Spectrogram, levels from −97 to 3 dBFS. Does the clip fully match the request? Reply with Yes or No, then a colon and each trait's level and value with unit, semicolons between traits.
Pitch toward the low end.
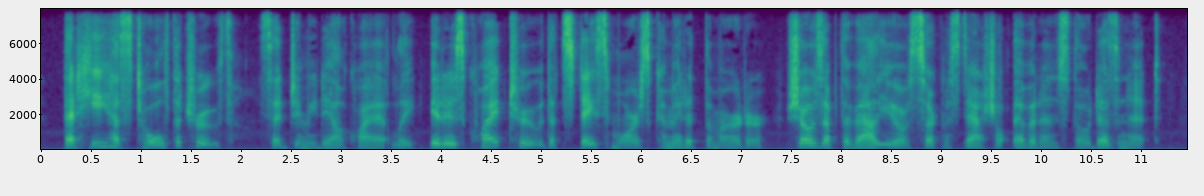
No: medium, 165 Hz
